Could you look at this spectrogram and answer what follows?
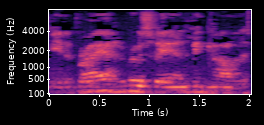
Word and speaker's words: Mincarlo: How do you pronounce it? Mincarlo. Mincarlo.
